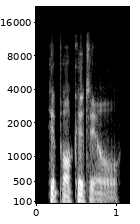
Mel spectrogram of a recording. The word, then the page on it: hypocotyl: British English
